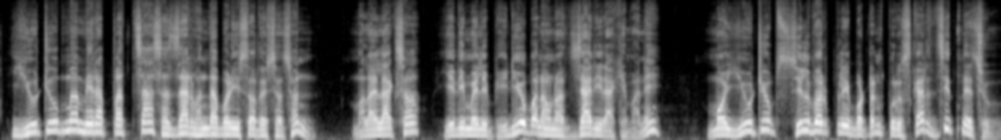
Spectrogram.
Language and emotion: Nepali, happy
